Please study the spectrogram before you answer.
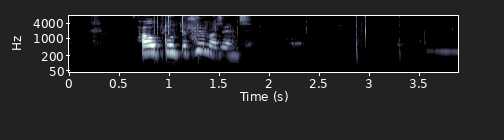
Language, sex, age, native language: Icelandic, male, 12, Icelandic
